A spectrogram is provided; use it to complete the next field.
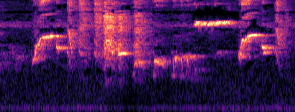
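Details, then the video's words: Long-tailed white-rumped shama in mental training gives a rising whistle, a harsh rasping burst, then clear level and fluty notes, over a low hum. "melatih mental burung murai batu ekor panjang"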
